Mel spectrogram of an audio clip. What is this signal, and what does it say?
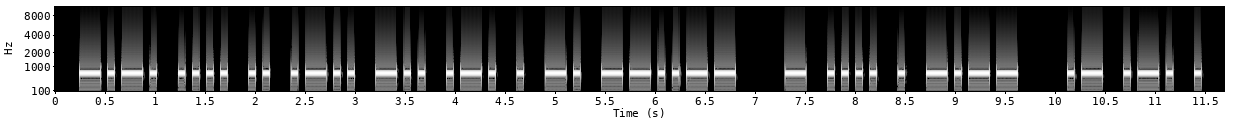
Morse code, heard as a keyed tone, about 17 wpm, 700 Hz. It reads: CHILDREN, THEY ARE
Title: Sentences from Top 1000 Words - Review Part 3 - 17wpm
